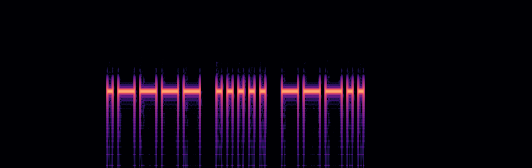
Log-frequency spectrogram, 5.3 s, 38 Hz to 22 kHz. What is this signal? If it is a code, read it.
Morse code, heard as a keyed tone, about 23 wpm, 700 Hz. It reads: 158
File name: practice / 22wpm / Three Letter-Number Combinations - 22wpm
